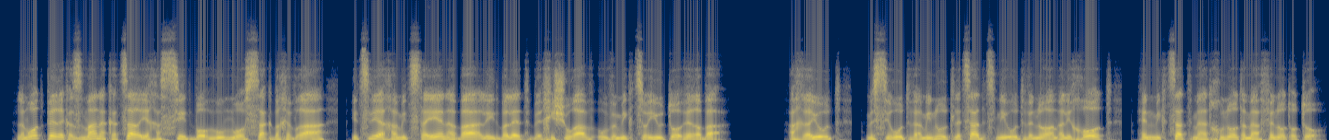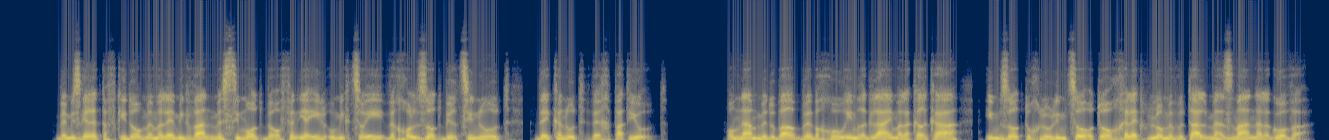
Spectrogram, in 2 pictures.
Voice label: video narration audio sample heb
